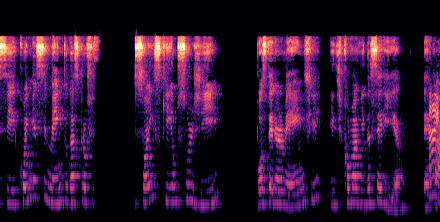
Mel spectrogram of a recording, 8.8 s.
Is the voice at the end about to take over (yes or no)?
yes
